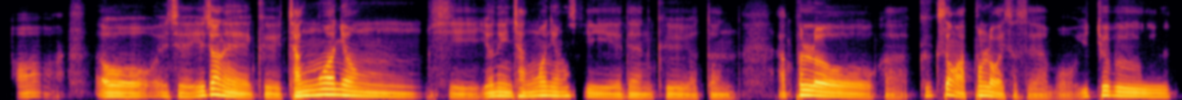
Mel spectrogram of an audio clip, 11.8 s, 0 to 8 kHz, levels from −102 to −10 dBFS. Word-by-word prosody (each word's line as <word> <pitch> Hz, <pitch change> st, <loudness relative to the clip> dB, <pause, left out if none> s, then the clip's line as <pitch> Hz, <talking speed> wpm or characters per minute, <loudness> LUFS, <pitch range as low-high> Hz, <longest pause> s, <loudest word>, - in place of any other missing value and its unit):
아. 100 Hz, -2 st, -13 dB, 0.3 s
어 110 Hz, 0 st, 0 dB
이제 105 Hz, -2 st, -5 dB
예전에 130 Hz, -, +3 dB
그 95 Hz, -3 st, -5 dB
장원영 120 Hz, -8 st, +3 dB
씨 90 Hz, -5 st, -9 dB
연예인 115 Hz, +2 st, +1 dB
장원영 125 Hz, +2 st, +1 dB
씨에 100 Hz, -7 st, -6 dB
대한 90 Hz, -2 st, -6 dB
그 90 Hz, -2 st, -7 dB
어떤 85 Hz, 0 st, -11 dB, 0.4 s
악플러가 105 Hz, -, +2 dB
극성 130 Hz, +2 st, -2 dB
악플러가 110 Hz, +2 st, +1 dB
있었어요. 85 Hz, -2 st, -11 dB
뭐 80 Hz, 0 st, -16 dB
유튜브 110 Hz, -3 st, -1 dB
105 Hz, 220 characters per minute, -20 LUFS, 95-125 Hz, 0.4 s, 예전에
